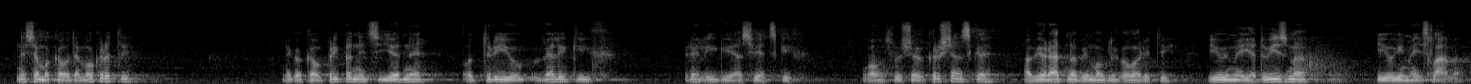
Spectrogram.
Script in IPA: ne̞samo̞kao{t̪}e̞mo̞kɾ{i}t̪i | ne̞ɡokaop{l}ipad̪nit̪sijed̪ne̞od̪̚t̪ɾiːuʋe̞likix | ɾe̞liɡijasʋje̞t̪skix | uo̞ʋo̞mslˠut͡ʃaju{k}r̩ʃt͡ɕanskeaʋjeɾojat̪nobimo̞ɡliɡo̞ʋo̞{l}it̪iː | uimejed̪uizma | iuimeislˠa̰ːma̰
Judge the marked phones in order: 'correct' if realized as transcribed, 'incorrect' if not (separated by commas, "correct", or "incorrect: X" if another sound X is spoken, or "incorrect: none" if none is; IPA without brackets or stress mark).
incorrect: d̪, incorrect: a, incorrect: ɾ, correct, incorrect: ɾ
